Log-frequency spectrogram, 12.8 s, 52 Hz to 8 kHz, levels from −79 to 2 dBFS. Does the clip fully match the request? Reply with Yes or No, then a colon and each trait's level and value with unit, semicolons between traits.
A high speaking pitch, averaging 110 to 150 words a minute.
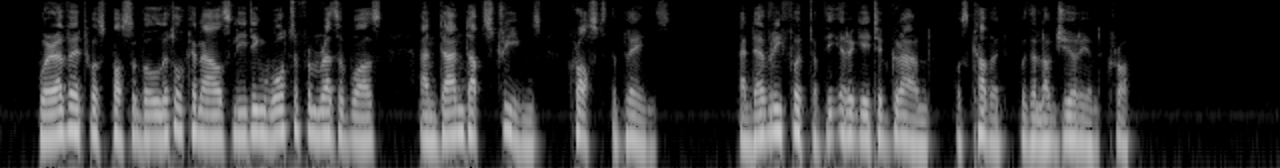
No: low, 130 Hz; average, 140 wpm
